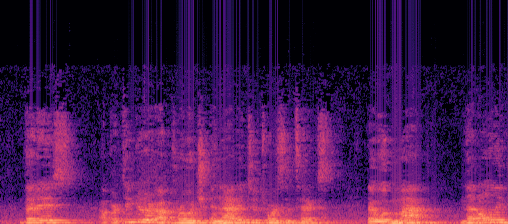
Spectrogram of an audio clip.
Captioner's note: none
